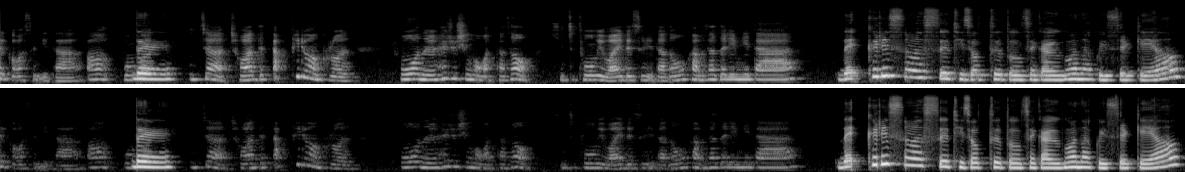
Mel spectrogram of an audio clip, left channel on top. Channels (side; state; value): both; normal; correlation 0.66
